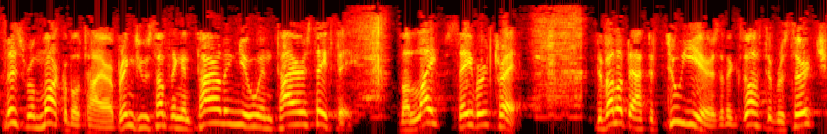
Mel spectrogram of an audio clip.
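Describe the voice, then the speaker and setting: An American man announcing from a script in emphatic, dramatic 1930s radio style. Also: high voice. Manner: dramatic, emphatic salesmanlike delivery. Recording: muffled 1930s radio broadcast recording.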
